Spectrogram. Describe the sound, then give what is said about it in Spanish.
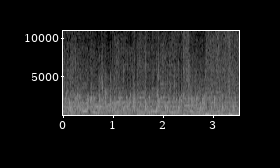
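Sustained audience applause on a show, welcoming guests to talk about the Benidorm Fest. It is a dense, steady wash of clapping from many hands at a fairly loud level throughout, with some indistinct voices mixed in. “Un aplauso.”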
